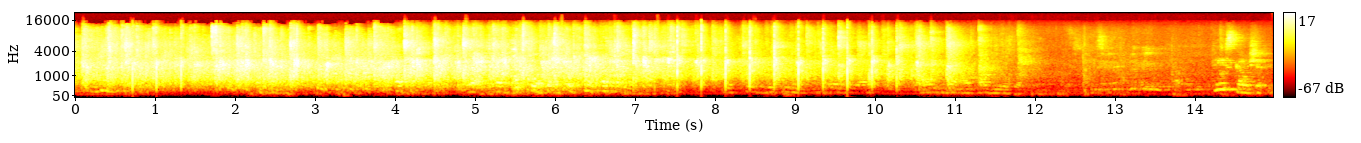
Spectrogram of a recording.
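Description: An audience applauds at a holistic yoga event, loud and dense at first, then thinning into separate claps that fade out, followed by a brief voice near the end.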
